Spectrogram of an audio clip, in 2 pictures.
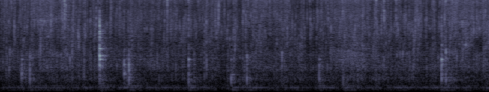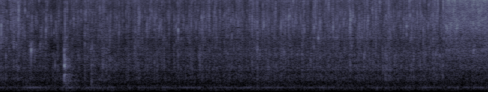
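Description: A wooden spatula stirring chicken and bottle gourd curry in a metal pot, knocking and scraping against the pot several times in the first seven seconds or so. Throughout there is a steady sizzle of the curry frying on high flame as its extra water cooks off, over a steady low hum.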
